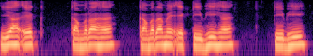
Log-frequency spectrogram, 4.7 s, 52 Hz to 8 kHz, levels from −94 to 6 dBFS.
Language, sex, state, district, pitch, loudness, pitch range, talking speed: Hindi, male, Chandigarh, Chandigarh, 145 Hz, -14 LUFS, 135-150 Hz, 140 wpm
